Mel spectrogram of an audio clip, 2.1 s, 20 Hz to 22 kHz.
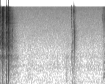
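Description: Two shots from a Smith & Wesson M&P380 Shield EZ .380 ACP pistol: a sharp report right at the start and a weaker one about a second and a half later.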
